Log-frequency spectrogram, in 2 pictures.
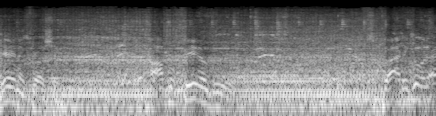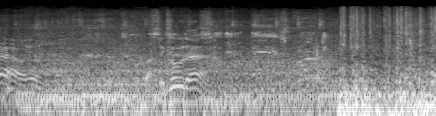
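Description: A car engine idles nearby with a steady hum.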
